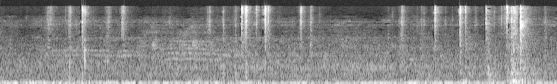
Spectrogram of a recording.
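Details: Pet prairie dog chewing grass, with repeated snappy crunches and tearing clicks throughout and a louder burst near the end, all above a deep, steady background rumble.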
